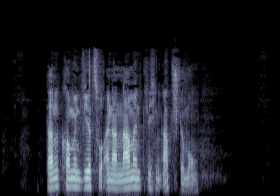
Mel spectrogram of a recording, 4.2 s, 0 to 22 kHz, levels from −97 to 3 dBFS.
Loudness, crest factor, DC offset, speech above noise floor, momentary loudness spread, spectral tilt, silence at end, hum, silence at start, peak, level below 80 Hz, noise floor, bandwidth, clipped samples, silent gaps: -25 LUFS; 24 dB; under 0.1%; 51 dB; 13 LU; -5 dB/octave; 1.25 s; none; 0.7 s; -4 dBFS; -70 dBFS; -76 dBFS; 9.2 kHz; under 0.1%; none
